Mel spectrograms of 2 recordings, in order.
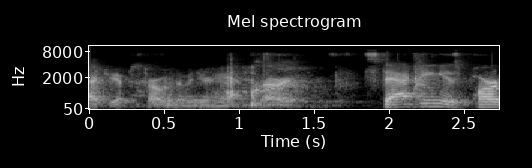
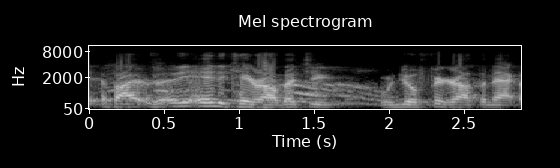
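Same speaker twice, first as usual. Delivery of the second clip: ordinary delivery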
